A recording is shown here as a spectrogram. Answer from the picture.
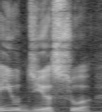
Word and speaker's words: যুজ্যস্ব: এরপর ইউজ্যস্ব, আমরা এটা যে উচ্চারণ করছি ইউজ পর্যন্ত উচ্চারণ করলাম, ইউজ, এবং জফলার জন্য কি উচ্চারণ হবে, ইয় হবে।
